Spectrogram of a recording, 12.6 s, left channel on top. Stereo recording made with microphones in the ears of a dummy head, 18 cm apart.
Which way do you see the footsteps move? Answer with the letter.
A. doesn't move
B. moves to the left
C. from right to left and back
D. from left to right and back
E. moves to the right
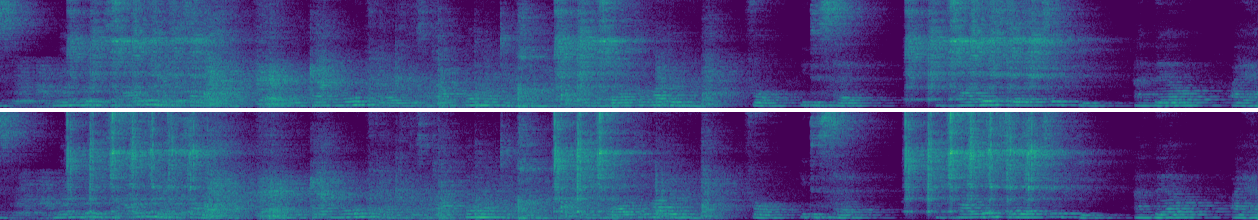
E.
